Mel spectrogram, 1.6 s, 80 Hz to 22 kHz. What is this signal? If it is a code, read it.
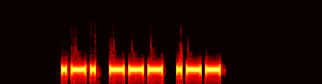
Morse code, heard as a keyed tone, about 53 wpm, 700 Hz. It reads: ROW
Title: Three Letter Words - 50wpm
